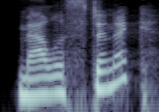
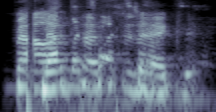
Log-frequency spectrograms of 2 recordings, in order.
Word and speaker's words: Malatestinic: So we have with us Brenna Malistinic. No, I didn't say it right. Brenna, come off mute. Correct me. Malatestinic. Malatestinic, got it the second time.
